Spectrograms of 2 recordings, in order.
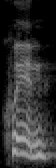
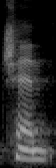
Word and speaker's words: Qin: If it's a Q, it is a Ch. So what looks like the Qin dynasty is the Qin dynasty.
